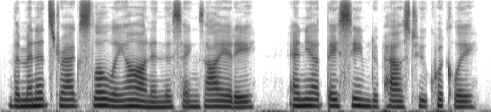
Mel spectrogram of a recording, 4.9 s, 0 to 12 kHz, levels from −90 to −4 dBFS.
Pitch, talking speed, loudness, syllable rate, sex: 180 Hz, 195 wpm, -19 LUFS, 5.5 syllables/s, female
